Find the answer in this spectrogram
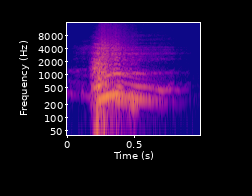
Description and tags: Punch sound. Recording vocal textures to recreate the damage to the mutant. Zhile (Videogame)
Animal, Kick, punch, Hit, Blood, Fist, Wood, Monster, Hurt, Push, Tile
